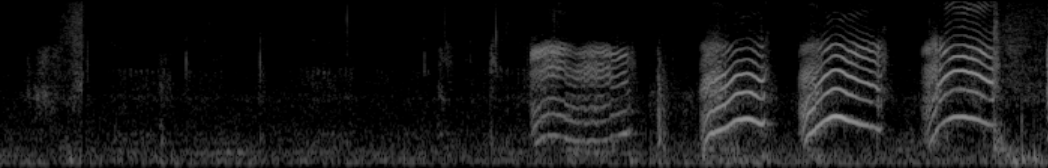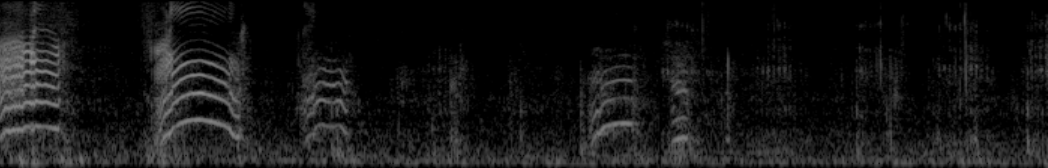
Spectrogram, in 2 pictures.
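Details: Famished newborn kittens mew for their mother while nursing. A quick run of about eight high, arched cries comes in close succession, then tapers into two fainter mews over a soft background hiss.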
